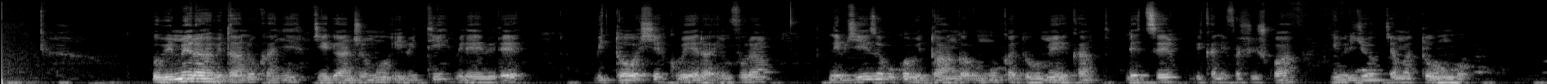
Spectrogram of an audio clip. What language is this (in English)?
Kinyarwanda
